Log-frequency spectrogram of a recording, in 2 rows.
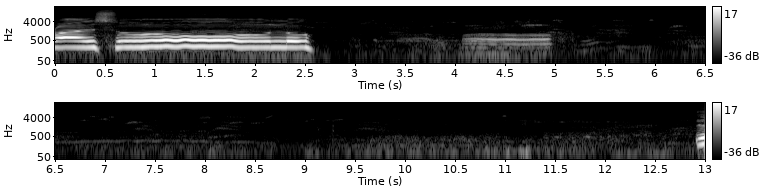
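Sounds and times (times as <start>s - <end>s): faint distant voice: 3.2s - 13.0s.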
